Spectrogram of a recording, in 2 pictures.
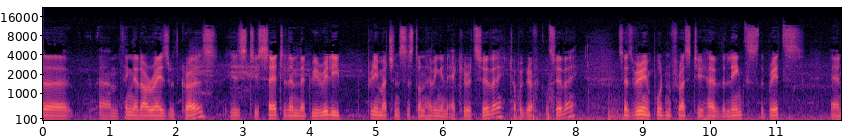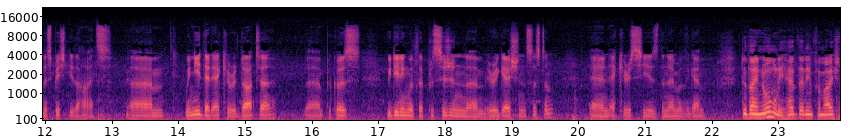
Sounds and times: Speech: 8.7s - 19.6s, 20.2s - 23.9s.

